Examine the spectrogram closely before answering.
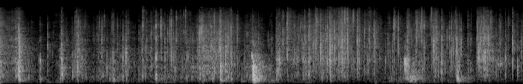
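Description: Silver foil blind-bag wrapper crinkling and crackling in the hands as it is pulled from its small cardboard box and worked open, a dense, irregular crackle.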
